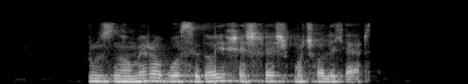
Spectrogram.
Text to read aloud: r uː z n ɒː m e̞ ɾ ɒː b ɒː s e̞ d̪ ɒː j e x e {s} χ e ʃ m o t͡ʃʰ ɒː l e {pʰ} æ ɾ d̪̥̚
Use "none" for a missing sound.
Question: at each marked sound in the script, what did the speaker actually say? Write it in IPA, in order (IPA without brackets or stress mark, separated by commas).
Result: ʃ, cʰ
